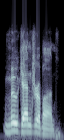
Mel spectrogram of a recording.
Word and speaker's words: Mugendramon: It's the Machine Dramon, or you pronounce it. Mugendramon.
